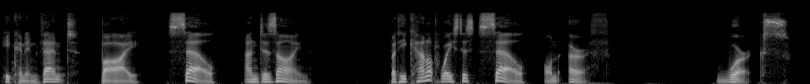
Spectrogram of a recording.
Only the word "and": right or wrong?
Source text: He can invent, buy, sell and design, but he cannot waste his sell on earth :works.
right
